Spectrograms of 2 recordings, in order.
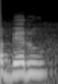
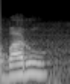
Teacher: शब्दारंभीचा व जो असतो त्याचा ब होतो.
